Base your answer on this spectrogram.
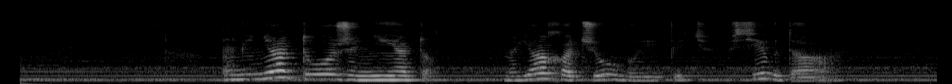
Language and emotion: Russian, sad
